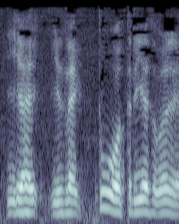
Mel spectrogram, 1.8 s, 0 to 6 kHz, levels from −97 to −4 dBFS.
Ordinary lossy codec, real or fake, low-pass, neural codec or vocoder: MP3, 24 kbps; fake; 5.4 kHz; codec, 24 kHz, 6 kbps, HILCodec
